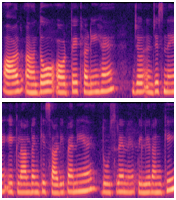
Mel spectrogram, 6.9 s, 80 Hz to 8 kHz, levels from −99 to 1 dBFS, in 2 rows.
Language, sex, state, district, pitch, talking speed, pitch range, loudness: Hindi, female, Bihar, Vaishali, 220 Hz, 190 wpm, 210-230 Hz, -18 LUFS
